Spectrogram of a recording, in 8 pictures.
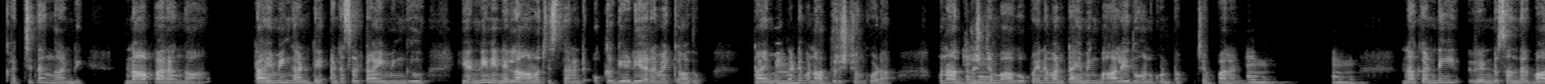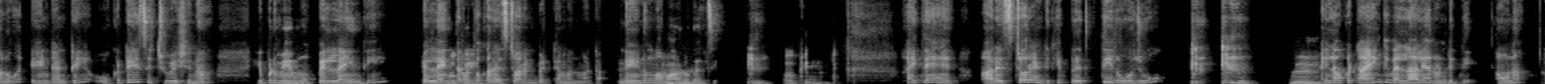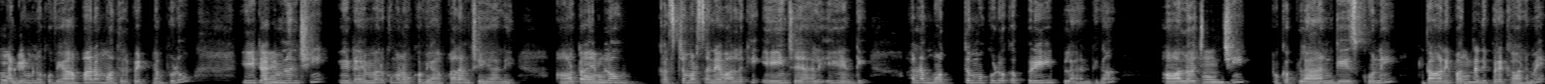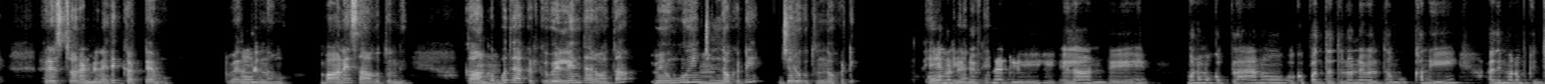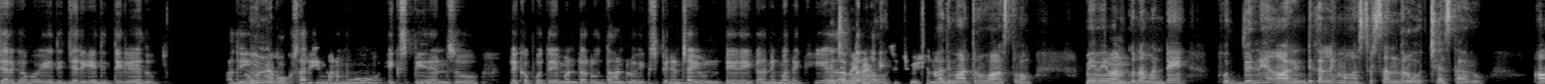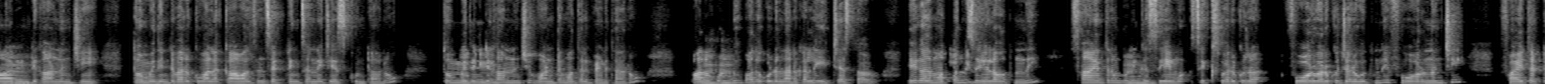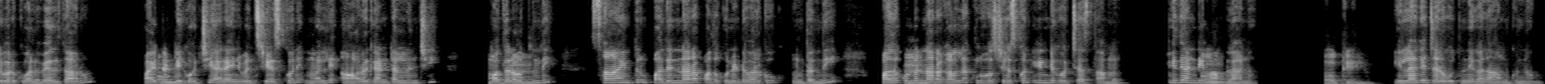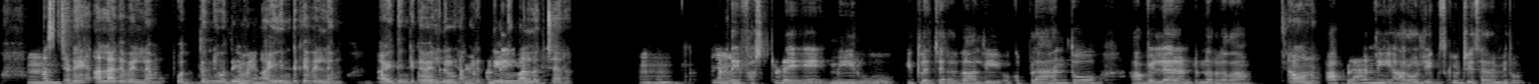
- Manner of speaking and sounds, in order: in English: "టైమింగ్"; in English: "టైమింగ్"; in English: "టైమింగ్"; in English: "టైమింగ్"; in English: "సిట్యుయేషన్"; in English: "రెస్టారెంట్"; throat clearing; in English: "రెస్టారెంట్‌కి"; throat clearing; in English: "కస్టమర్స్"; other background noise; in English: "ప్రీ ప్లాన్డ్‌గా"; in English: "ప్లాన్"; in English: "రెస్టారెంట్"; tapping; in English: "డెఫినెట్లీ"; in English: "ఎక్స్పీరియన్స్"; in English: "సిట్యుయేషన్"; in English: "మాస్టర్స్"; in English: "సెట్టింగ్స్"; in English: "సేల్"; in English: "సేమ్ సిక్స్"; in English: "ఫోర్"; in English: "ఫోర్ నుంచి ఫైవ్ థర్టీ"; in English: "ఫైవ్ థర్టీకొచ్చి అరేంజ్మెంట్స్"; in English: "క్లోజ్"; in English: "ప్లాన్"; in English: "ఫస్ట్ డే"; in English: "క్లీనింగ్"; in English: "ఫస్ట్ డే"; in English: "ప్లాన్‌తో"; in English: "ప్లాన్‌ని"; in English: "ఎగ్జిక్యూట్"
- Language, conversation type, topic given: Telugu, podcast, ఎప్పుడైనా సరైన సమయం దొరకక ఒక మంచి అవకాశాన్ని కోల్పోయారా?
